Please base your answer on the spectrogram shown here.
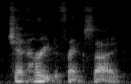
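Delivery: plain reading voice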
